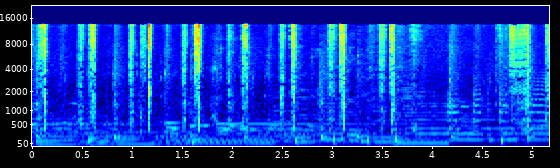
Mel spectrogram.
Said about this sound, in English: Tracy's miniature horse Benny kind of sounds like a typewriter.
